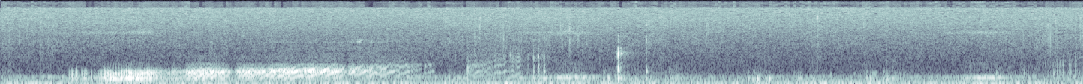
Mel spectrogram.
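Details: Sleeping girl who is hungry: a low gurgling stomach rumble for a few seconds, then fainter irregular bubbling over low room noise; hunger-related stomach rumbling (borborygmi).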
